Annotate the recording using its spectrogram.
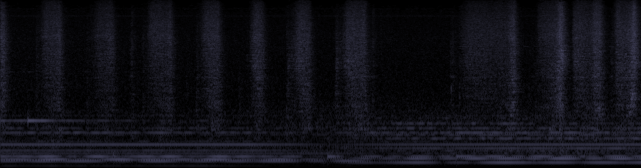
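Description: Soft ambient background music of sustained synthesizer chords, the low notes changing about four seconds in. Over it come short, irregular swishes of a paintbrush scrubbing oil paint onto canvas.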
